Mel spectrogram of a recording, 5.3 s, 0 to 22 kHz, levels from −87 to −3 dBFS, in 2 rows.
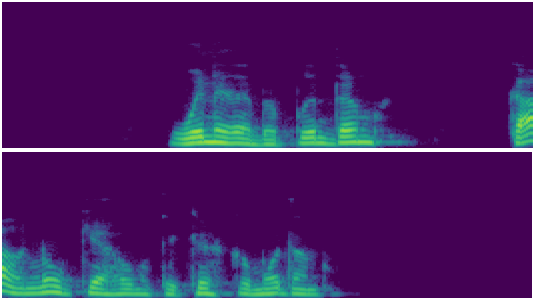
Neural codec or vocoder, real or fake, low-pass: codec, 16 kHz, 4 kbps, X-Codec, WavLM features, trained on Multilingual LibriSpeech; fake; 7.2 kHz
